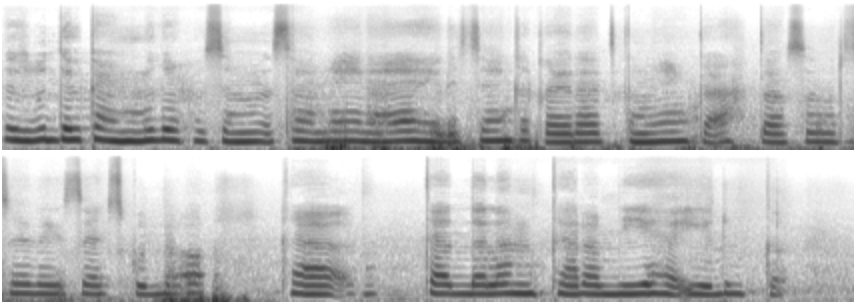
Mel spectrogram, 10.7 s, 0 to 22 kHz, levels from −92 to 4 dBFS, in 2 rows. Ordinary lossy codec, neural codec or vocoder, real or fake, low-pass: none; autoencoder, 48 kHz, 32 numbers a frame, DAC-VAE, trained on Japanese speech; fake; 19.8 kHz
